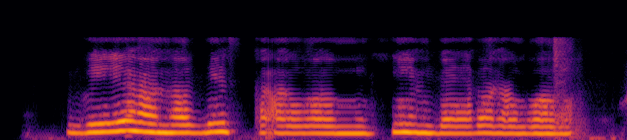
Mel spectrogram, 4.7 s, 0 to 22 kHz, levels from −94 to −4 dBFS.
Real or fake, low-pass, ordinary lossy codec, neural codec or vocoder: fake; 7.2 kHz; none; codec, 16 kHz, 1 kbps, FreqCodec, smaller model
